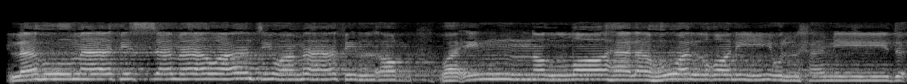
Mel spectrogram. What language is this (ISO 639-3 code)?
ara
